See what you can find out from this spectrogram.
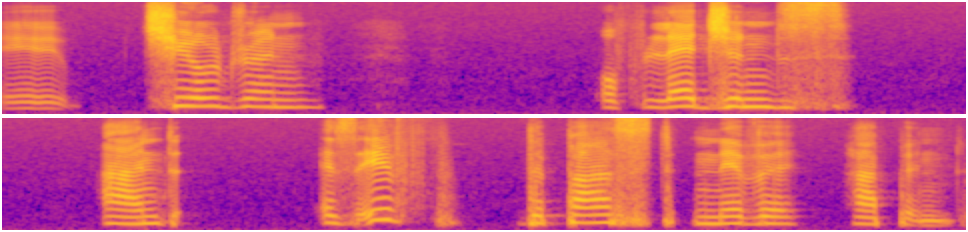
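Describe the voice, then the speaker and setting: Using an Israeli accent, a woman speaks at a very slow pace with long, frequent pauses, a medium pitch, ordinary pitch variation, and a bright, sharp tone, in a dry, close sound with no echo. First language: Hebrew. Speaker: Holocaust survivor's daughter giving testimony. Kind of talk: talk to school students. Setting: education centre with students. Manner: halting.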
